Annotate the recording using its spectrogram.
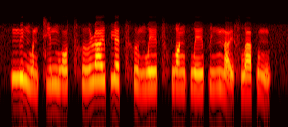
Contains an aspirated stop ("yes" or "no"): yes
